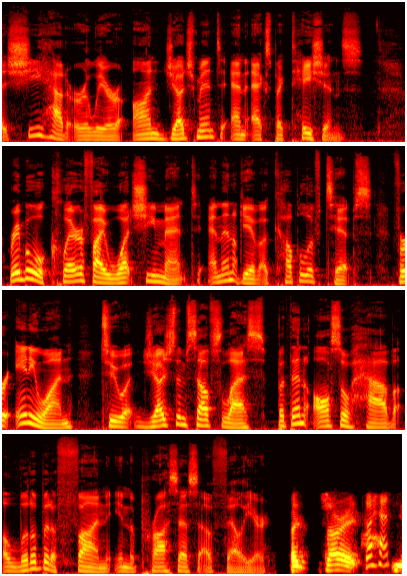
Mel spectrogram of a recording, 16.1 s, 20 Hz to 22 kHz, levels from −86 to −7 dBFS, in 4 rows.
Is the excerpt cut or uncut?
cut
